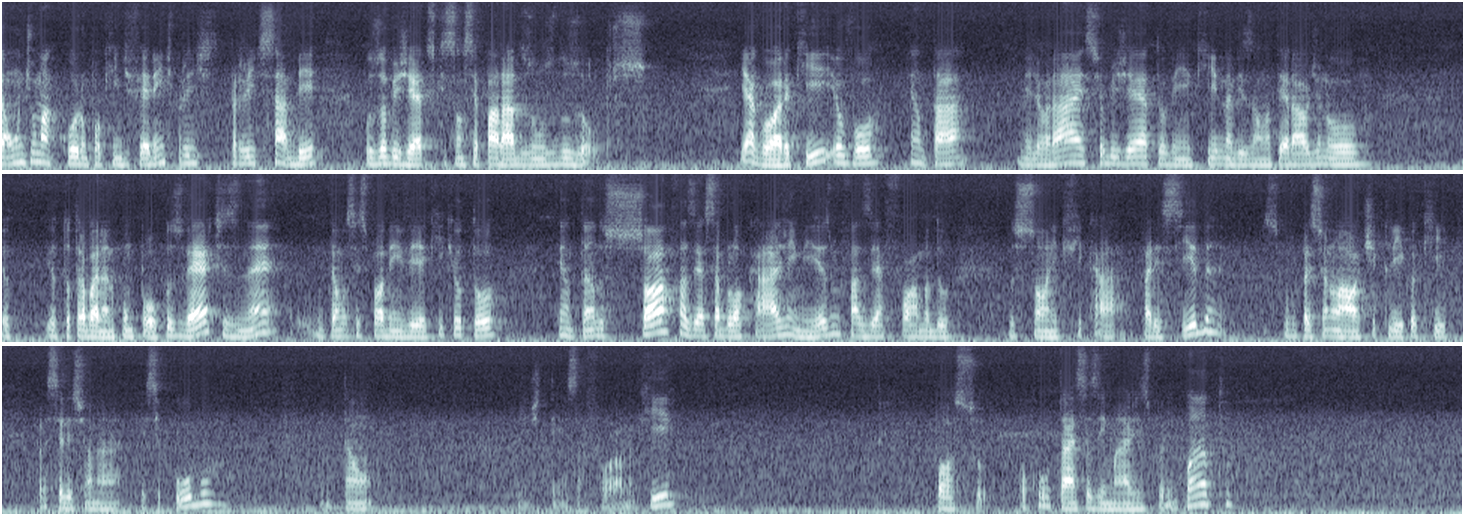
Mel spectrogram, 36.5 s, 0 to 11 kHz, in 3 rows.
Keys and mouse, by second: 3.3 middle click, 3.5 ctrl+middle click, 4.4 click, 5.4 ctrl+middle click, 6.4 click, 8.3 click, 9.7 click, 10.6 shift+middle click, 11.3 f, 12.1 click, 14.3 click, 15.8 click, 17.1 click, 18.9 click, 20.1 ctrl+middle click, 21.1 shift+middle click, 23.4 alt+click, 25.8 click, 28.0 click, 28.8 click, 29.3 click, 30.0 ctrl+middle click, 32.4 click, 33.7 ctrl+middle click, 34.4 ctrl+middle click.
